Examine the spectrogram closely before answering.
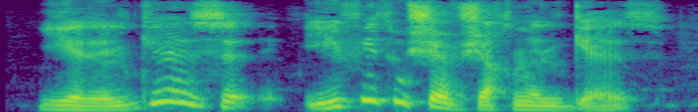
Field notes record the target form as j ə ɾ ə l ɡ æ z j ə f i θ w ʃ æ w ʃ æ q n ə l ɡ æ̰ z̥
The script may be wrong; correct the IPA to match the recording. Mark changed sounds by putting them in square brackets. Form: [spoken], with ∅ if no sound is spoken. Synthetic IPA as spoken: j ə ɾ ə l ɡ æ z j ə f i θ [u] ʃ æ [v] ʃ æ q n ə l ɡ æ̰ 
